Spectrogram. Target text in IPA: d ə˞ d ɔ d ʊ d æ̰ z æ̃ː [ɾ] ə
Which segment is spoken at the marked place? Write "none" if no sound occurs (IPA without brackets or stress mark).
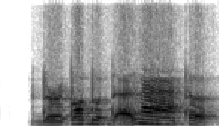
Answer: t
